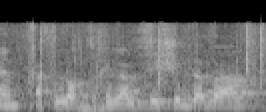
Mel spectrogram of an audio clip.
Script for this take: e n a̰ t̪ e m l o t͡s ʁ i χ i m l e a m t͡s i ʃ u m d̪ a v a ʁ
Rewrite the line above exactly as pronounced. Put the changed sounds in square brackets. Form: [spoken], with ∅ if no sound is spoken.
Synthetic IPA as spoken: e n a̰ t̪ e m l o t͡s ʁ i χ i m l e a m t͡s i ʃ u m d̪ a v a ʁ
